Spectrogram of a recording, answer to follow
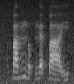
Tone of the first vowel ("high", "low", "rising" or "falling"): rising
